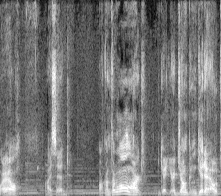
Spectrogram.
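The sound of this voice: A man puts on a gruff character voice at a moderate pace. Clear music plays in the background.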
